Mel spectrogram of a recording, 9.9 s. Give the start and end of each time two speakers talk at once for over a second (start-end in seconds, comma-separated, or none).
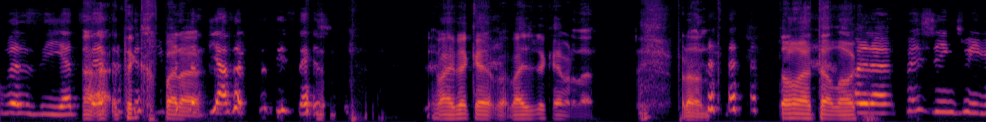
0.8-2.1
